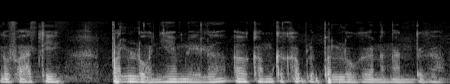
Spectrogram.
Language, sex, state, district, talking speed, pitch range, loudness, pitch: Wancho, male, Arunachal Pradesh, Longding, 175 wpm, 115-125 Hz, -19 LUFS, 120 Hz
